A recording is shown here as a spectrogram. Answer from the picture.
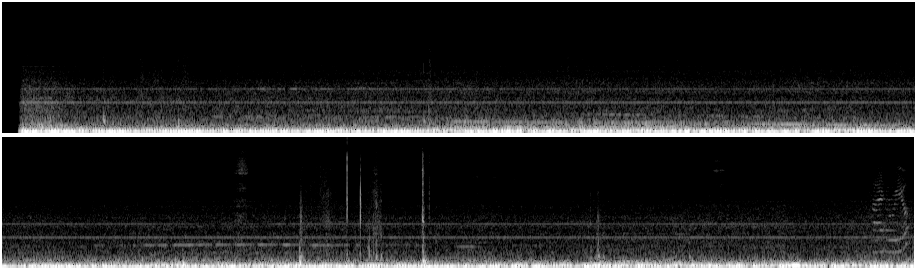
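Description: Car engine idling, heard from inside the cabin as a steady low rumble, with a faint steady hum over it and a few sharp clicks a bit past the middle.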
